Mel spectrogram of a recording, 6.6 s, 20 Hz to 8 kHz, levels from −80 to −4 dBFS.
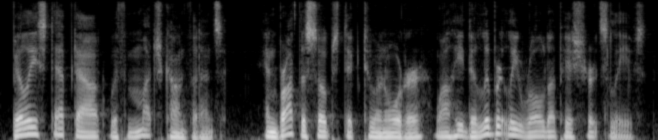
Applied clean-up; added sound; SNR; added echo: none; none; none; none.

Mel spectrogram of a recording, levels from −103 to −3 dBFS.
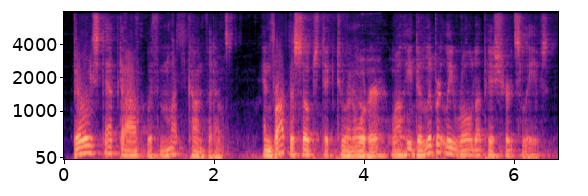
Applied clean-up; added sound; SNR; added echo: neural separator model SepFormer DNS4.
